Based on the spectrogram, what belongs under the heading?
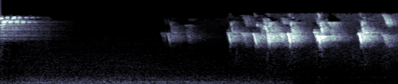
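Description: Small birds chirping for a morning scene: short, high chirps repeated several times a second, starting about three seconds in. At the very start the tail of a high shooting-star twinkle effect fades out.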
